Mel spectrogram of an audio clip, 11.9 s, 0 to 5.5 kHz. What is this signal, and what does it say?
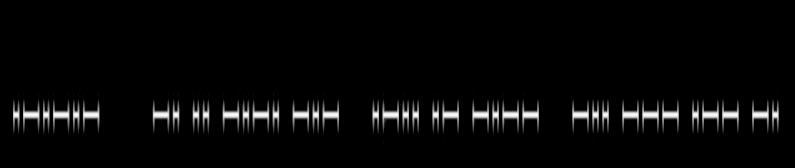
Morse code, heard as a keyed tone, about 16 wpm, 700 Hz. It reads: . NICK LAY DOWN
